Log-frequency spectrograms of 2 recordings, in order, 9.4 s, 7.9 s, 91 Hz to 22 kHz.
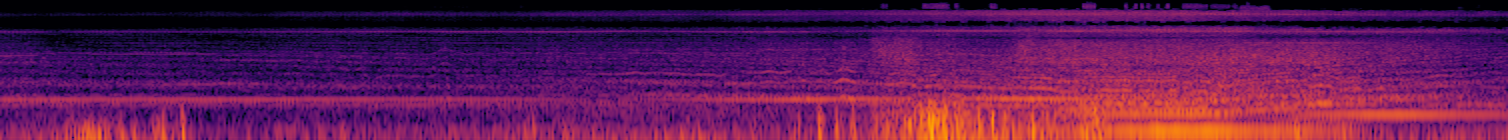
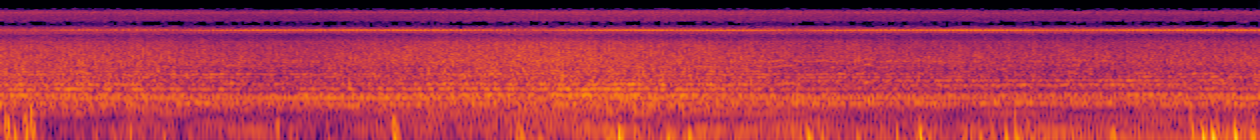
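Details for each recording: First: FlishRC AS350 450-class electric helicopter, 4S LiPo, 2500kV brushless main motor, separate tail motor on 60A dual ESC, hovering: thin high whine wavering and climbing as tail motor works, intermittent; tail motor whine. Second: FlishRC AS350 450-class RC helicopter, 2500kV brushless motor with 12T pinion on 150T main gear, 4S LiPo, 60A Flywing ESC, flying in manual mode: steady high electric whine with an even rotor buzz, no wobble, rattle or surging. Normal flight.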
